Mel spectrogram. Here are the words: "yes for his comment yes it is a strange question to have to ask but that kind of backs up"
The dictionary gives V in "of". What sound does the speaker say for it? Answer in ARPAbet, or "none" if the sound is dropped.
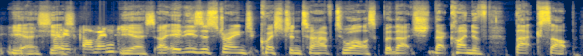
V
